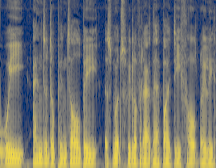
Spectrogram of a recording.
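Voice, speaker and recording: Delivered in a Manx accent, the voice has a dark, mellow tone and fairly even intonation, with a dry, close sound and no echo. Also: man. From Isle of Man, Douglas. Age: 40s. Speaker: election candidate. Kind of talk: interview.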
